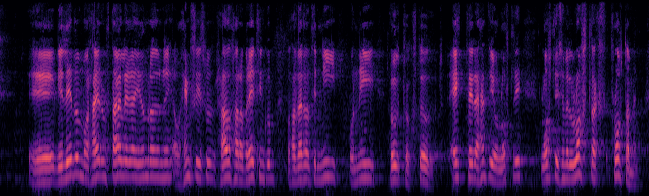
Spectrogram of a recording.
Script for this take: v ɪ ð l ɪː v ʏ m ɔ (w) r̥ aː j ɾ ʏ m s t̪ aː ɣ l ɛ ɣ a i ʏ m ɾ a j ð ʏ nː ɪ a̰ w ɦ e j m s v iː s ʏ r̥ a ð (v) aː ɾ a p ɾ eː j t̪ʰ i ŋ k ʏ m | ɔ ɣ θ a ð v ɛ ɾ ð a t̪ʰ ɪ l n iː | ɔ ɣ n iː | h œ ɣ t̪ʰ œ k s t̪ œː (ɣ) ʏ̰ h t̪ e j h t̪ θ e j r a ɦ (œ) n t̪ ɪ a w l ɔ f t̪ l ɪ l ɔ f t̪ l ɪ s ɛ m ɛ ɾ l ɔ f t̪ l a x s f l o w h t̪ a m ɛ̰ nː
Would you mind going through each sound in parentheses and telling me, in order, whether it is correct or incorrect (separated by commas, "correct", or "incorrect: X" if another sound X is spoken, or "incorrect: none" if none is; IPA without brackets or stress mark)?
incorrect: ɣ, incorrect: f, incorrect: ð, incorrect: ɛ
